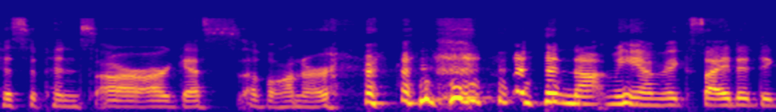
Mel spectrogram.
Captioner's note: laughter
